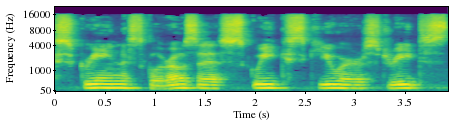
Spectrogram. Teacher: all of these have super complex three consonant clusters in the beginning of the syllable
